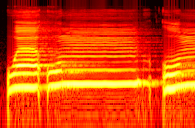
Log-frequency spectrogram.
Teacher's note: hukum gunah musyaddadah atau wajibul gunah atau musyadadah karena mim bertasdid cara bacanya dengung bunyi m-nya tahan sampai ada suara masuk hidung kurang lebih dua harakat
